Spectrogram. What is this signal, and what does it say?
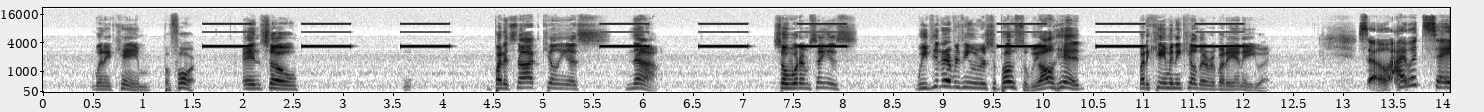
Alarm pattern, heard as an alarm's beeps, played three times, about 3350 Hz, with speech in English. Temporal three. Smoke or fire, evacuate.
